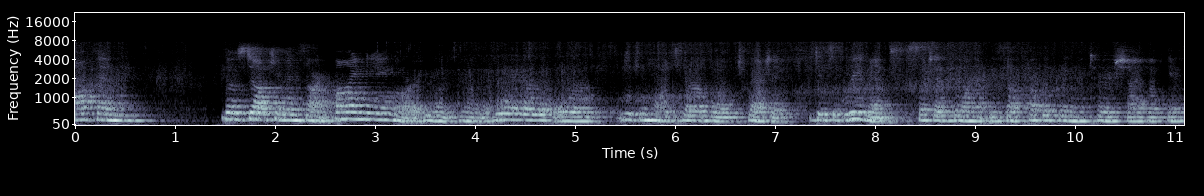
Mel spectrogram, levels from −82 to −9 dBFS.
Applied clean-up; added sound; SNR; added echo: neural separator model SepFormer DNS4.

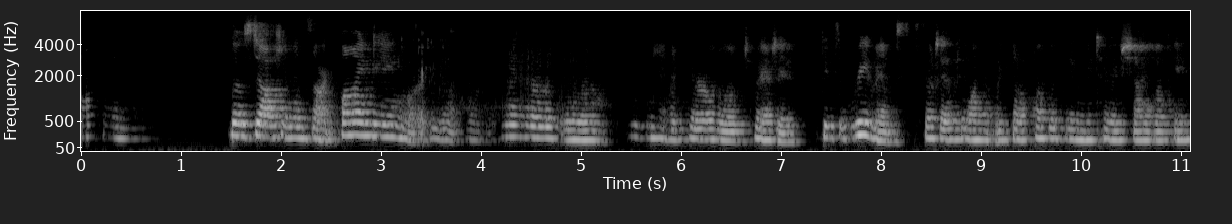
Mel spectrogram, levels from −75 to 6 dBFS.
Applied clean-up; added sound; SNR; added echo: neural mask model DeepFilterNet 3.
